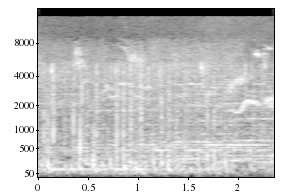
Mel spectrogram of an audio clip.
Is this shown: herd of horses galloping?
yes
